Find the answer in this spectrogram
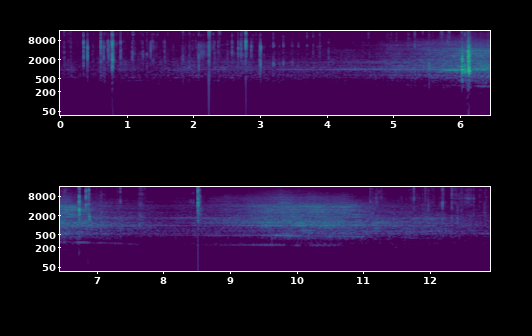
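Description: Light clicks and clinks of a pocketknife and small metal lamp parts being handled, densest in the first few seconds with one sharper click about halfway through. Two slow swells of rushing noise build and fade in the second half.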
